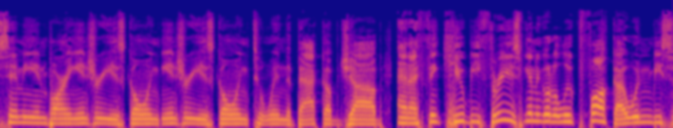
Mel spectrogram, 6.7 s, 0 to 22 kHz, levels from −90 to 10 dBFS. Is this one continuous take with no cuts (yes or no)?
no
